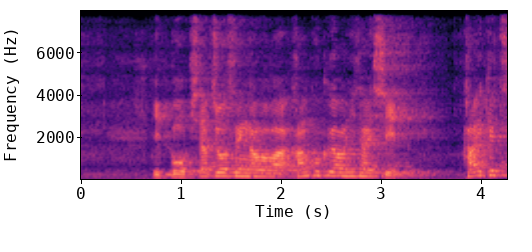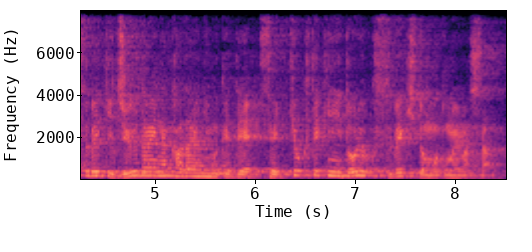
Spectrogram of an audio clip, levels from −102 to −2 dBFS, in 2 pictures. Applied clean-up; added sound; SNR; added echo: none; none; none; reverberation time 1.3 s.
